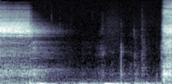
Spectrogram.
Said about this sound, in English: Oh man, I got the fucking sniffles. I'm coughing.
